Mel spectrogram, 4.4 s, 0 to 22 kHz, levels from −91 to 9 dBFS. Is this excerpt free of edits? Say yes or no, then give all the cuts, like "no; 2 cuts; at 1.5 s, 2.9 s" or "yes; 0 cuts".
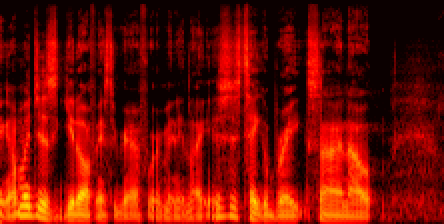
yes; 0 cuts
